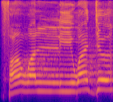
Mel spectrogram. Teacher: Fawalli wajh qalqalah sugro karena mati di tengah kalimat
